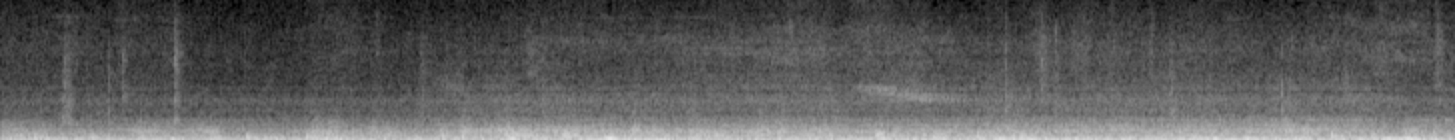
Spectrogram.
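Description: Steady low rumble of a Tohoku Shinkansen train running, heard inside the passenger cabin.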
